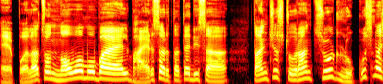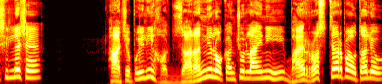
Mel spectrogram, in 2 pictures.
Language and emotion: Goan Konkani, surprised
